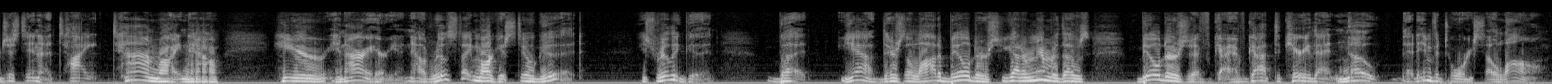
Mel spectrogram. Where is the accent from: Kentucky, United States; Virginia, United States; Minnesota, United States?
Kentucky, United States; moved away as an adult; also born or lived in Tennessee; I was 14, 15, 16, all the way up to 18, well, 17 because we moved right after I turned 18, we moved from Kentucky back to Tennessee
